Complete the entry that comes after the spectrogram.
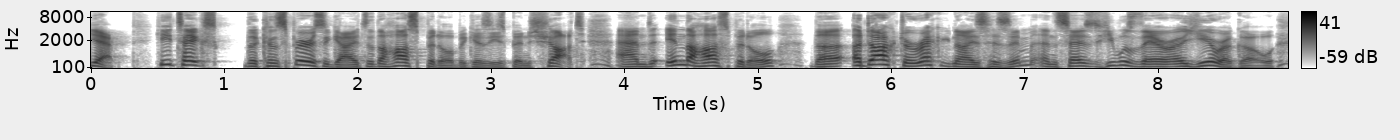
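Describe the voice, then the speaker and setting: Bright and sharp in tone, the voice moves at a fairly quick pace with very wide pitch swings, in a dry, close sound with no echo and a very clean recording with a silent background. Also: man, fairly high pitch for a man. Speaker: podcast co-host. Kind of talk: casual chat.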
